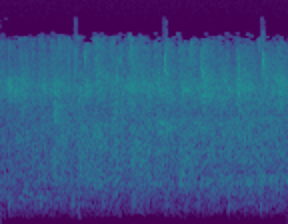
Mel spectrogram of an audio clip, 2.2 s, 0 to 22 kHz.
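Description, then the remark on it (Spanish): Audience applause for the son jarocho group Los Vega in the Sala Julián Carrillo, broadcast on Radio UNAM 96.1: a steady wash of many hands clapping at once, dense and even from start to finish with no voices over it. “Para los Vega, son jarocho, aplausos.”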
